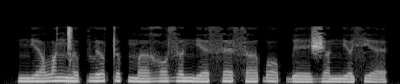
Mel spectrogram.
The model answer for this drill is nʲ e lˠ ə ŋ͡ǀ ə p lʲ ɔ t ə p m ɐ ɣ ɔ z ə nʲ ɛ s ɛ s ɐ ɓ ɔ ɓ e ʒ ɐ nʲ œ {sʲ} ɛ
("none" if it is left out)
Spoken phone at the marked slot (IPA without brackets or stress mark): sʲ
